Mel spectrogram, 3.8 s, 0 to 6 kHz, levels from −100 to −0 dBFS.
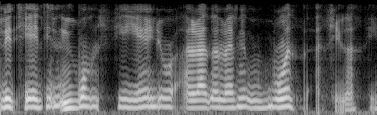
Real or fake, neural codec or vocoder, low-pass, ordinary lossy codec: fake; autoencoder, 22.05 kHz, a latent of 192 numbers a frame, VITS, trained on many speakers; 5.4 kHz; none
